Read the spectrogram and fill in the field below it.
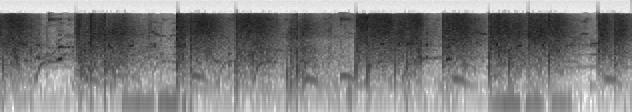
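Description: Firecrackers go off at a fireworks shop, sharp loud bangs and crackling bursts in quick irregular clusters, with short gaps between volleys and some low rumbling underneath.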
